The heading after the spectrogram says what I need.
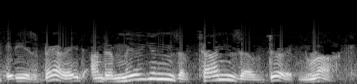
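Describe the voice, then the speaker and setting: Dramatic radio reporter, tinny old recording. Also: male voice, a little high, sing-song, moderate pace, slight background noise. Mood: earnest, probing. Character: earnest male radio reporter at a disaster scene.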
